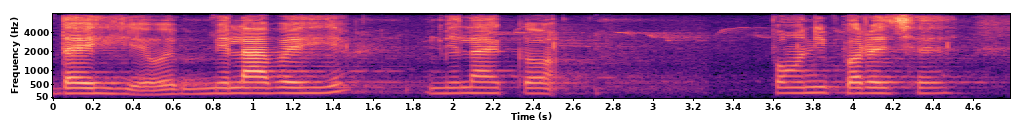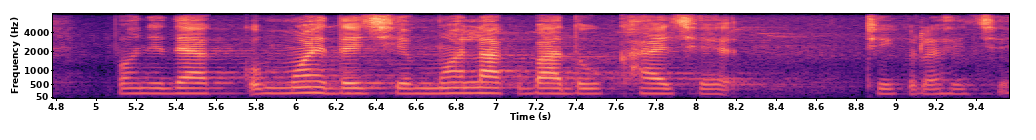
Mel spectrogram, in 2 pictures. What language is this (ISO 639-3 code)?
mai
